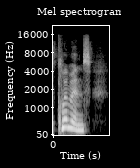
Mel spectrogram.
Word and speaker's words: Clemons: And it's Clemons spelled with one M, C-L-E-M-O-N-S.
